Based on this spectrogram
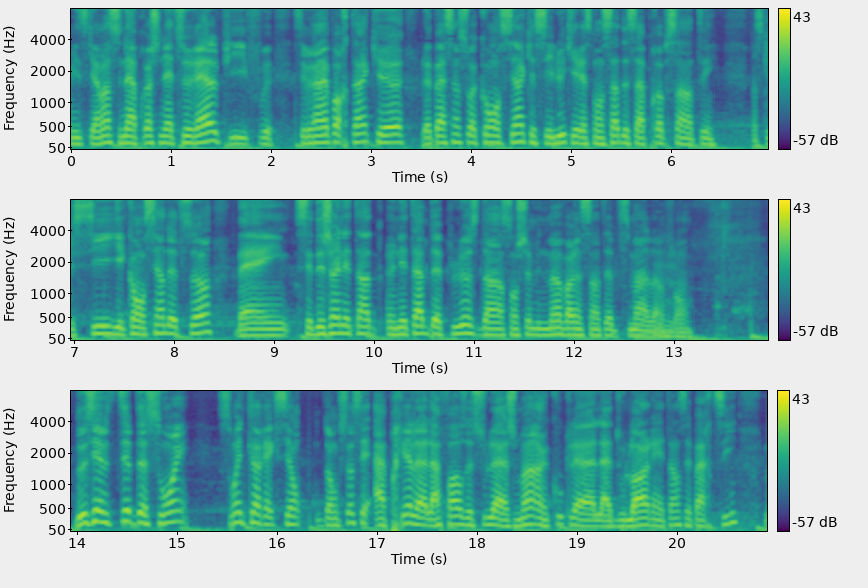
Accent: Quebec, Canada; Je viens de l'Outaouais.

